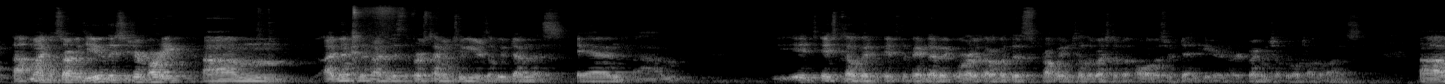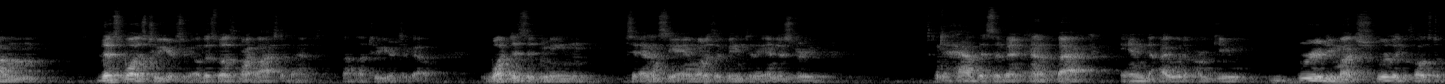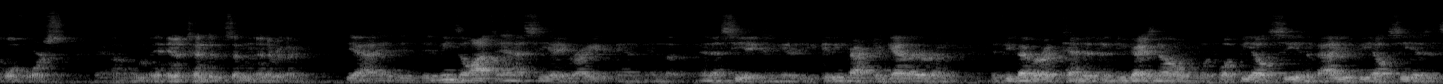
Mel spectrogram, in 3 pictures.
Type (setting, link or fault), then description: setting, busy venue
